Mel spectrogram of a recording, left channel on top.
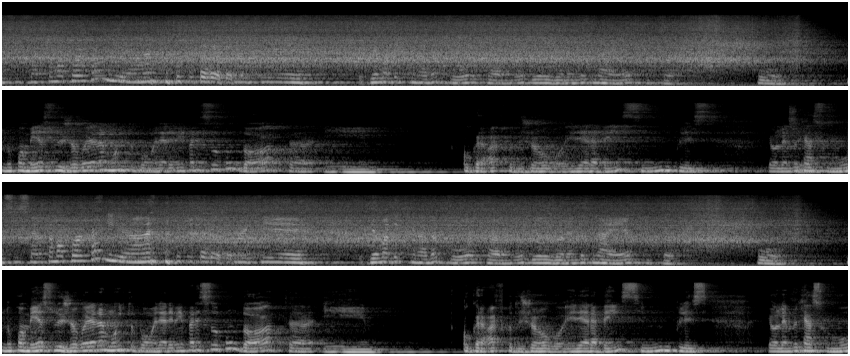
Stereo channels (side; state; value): both; normal; correlation 0.39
